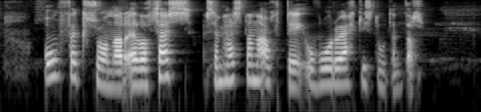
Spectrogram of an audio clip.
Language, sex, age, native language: Icelandic, female, 20-29, Icelandic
